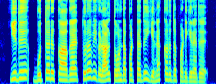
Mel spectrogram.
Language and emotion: Tamil, neutral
